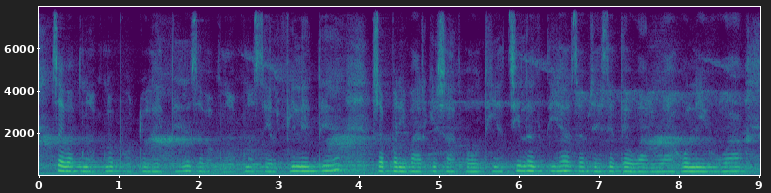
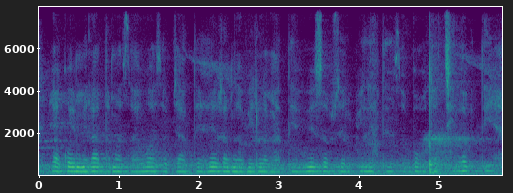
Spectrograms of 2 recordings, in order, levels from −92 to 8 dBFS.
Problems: none marked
